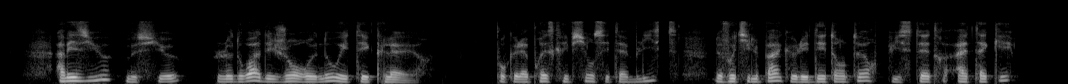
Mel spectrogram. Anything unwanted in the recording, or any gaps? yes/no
yes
